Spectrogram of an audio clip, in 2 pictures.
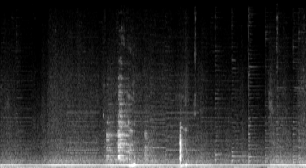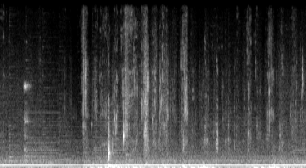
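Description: Background music under the scraping and clinking of a knife and fork cutting into a large roast on a plate. The clicks come more often in the last few seconds.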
